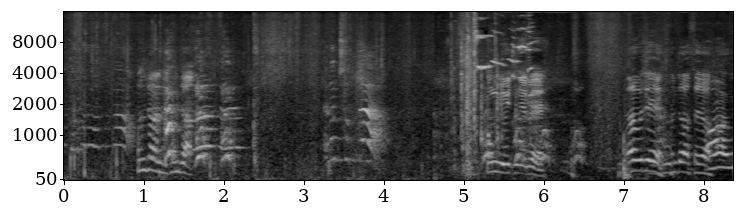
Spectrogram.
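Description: A young man calls out loudly and speaks nearby.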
